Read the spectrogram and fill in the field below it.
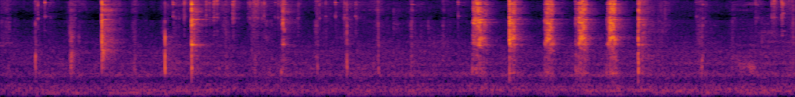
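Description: Egg masala being mixed in a bowl: a run of sharp, irregular clinks and taps of a utensil against the bowl, quickening toward the end, over a low steady background hum.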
